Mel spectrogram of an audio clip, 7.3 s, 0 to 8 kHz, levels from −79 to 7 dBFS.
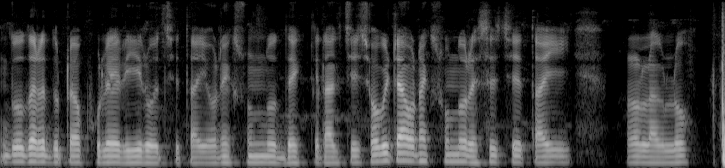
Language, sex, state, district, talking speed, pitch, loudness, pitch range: Bengali, male, Jharkhand, Jamtara, 150 wpm, 110 Hz, -23 LUFS, 105-120 Hz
